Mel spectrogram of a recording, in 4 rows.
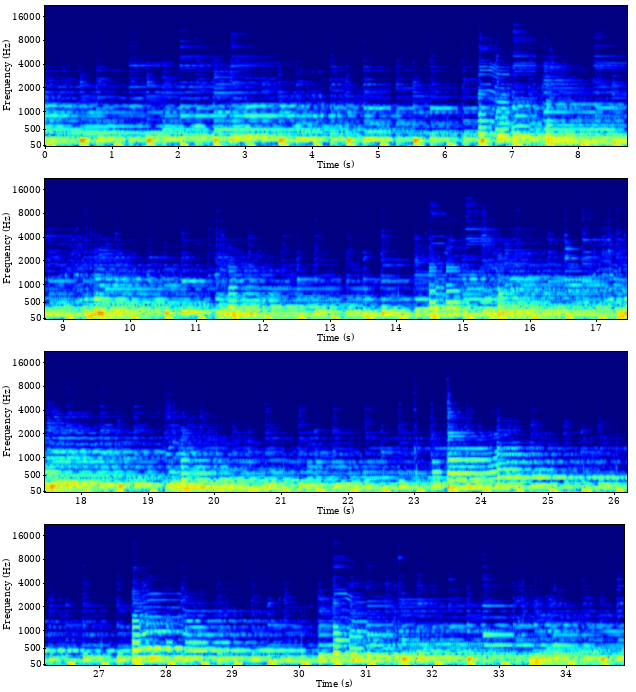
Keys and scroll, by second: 19.2 alt+Tab, 28.3 ctrl+v.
